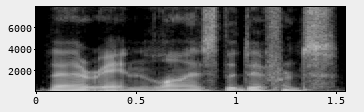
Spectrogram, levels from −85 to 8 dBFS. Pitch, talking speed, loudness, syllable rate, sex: 90 Hz, 155 wpm, -18 LUFS, 5.8 syllables/s, male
